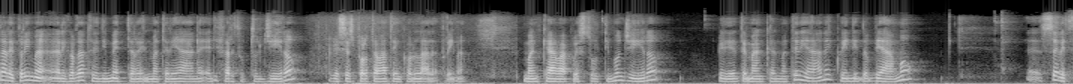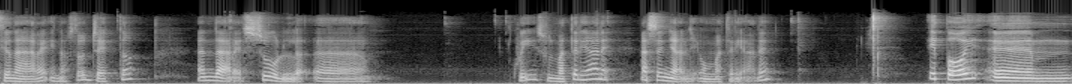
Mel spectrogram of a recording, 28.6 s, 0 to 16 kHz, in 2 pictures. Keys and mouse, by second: 7.8-11.1 drag, 13.8-15.7 right drag, 15.8-17.7 drag, 19.0-20.8 middle drag, 20.8-23.9 drag, 25.6-27.8 drag.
